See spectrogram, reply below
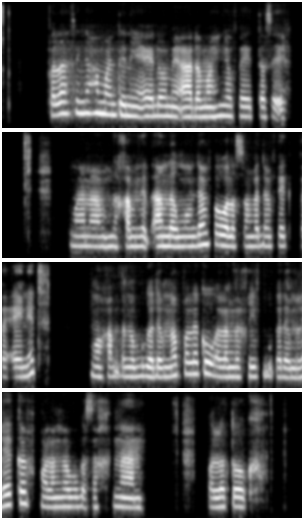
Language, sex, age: Wolof, female, 25-35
